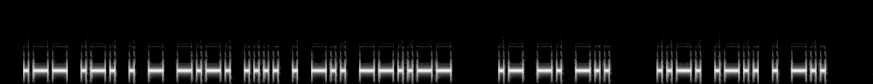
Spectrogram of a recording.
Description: Morse code, heard as a keyed tone, about 25 wpm, 650 Hz. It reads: WRETCHED, AND FLED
